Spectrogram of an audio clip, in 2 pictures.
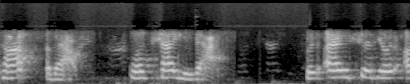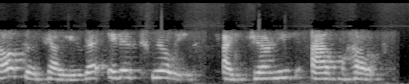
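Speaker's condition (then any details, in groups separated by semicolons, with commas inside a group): Down syndrome; speaks across country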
